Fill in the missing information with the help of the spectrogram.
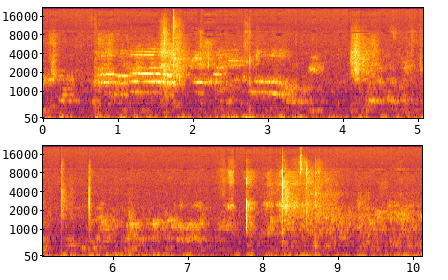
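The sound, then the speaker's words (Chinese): Keyboard typing: a scattered run of faint, irregular key clicks, some in quick bursts and others spaced apart, over a low steady background hum with a brief muffled voice early on. “喂，你们在打字吗？”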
